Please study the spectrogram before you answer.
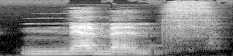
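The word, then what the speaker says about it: Mnementh: And now that I have seen it, I would pronounce that name Nementh. Like, not pronounce the initial M. And then that, second syllable has an N before the TH that was kind of getting elided.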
